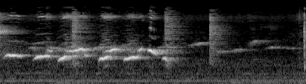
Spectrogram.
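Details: Sweet warbling from a white-rumped shama: a fast run of looping whistled notes with a harsh buzz, then two thinner drawn-out whistles, over a low hum.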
